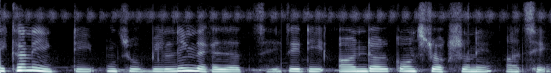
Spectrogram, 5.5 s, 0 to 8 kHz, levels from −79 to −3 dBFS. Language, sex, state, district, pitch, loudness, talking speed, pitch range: Bengali, female, West Bengal, Paschim Medinipur, 235 Hz, -18 LUFS, 130 wpm, 220-250 Hz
